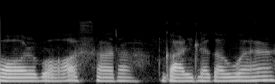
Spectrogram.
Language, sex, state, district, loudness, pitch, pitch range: Hindi, female, Uttar Pradesh, Jyotiba Phule Nagar, -18 LUFS, 165 Hz, 160-170 Hz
